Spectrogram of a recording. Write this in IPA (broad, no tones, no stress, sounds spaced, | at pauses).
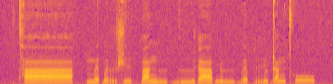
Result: tʰ aː | m ɛ ɓ ə r ʃ ɪː ɡ͡b a ŋ ʉː ɡ͡b ʉː ɗ aː b ɳ ʉː b ɛ p r ʉ ɖ a ŋ t̪ʰ o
